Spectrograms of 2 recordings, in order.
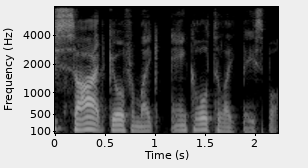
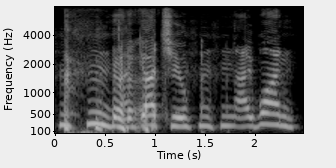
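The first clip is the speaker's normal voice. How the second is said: put-on higher Indian accent, musing hums; hammy Indian accent, mulling prices; 9 semitones higher, 5 dB louder than usual. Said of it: "make an impression of Abrar".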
